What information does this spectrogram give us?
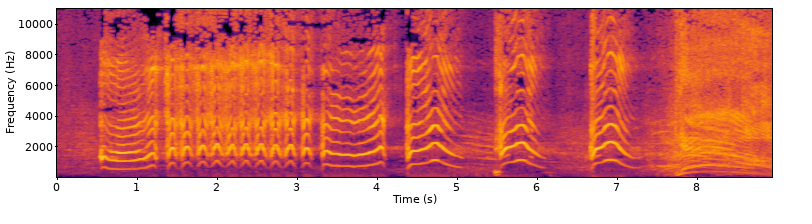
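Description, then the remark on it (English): A woman's voice imitates a seagull screech, producing a rapid warbling series of high cries followed by several rising-and-falling screeches, loud, ending in a harsher, breathy squawk. “give us your best seagull screech.”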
